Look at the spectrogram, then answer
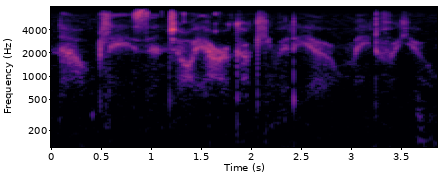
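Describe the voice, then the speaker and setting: Someone whispers at a fairly slow pace. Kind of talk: ASMR cooking narration. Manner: whispered.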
